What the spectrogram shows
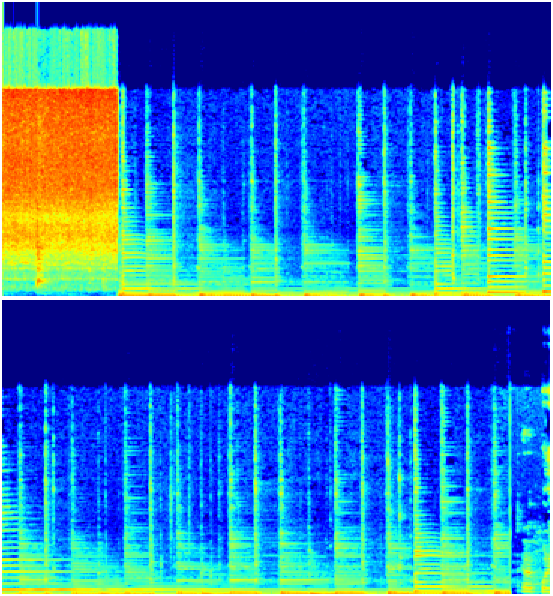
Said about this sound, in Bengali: ভাজা হয়ে গেলে ডালটা দিয়ে ভেজে নেব।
